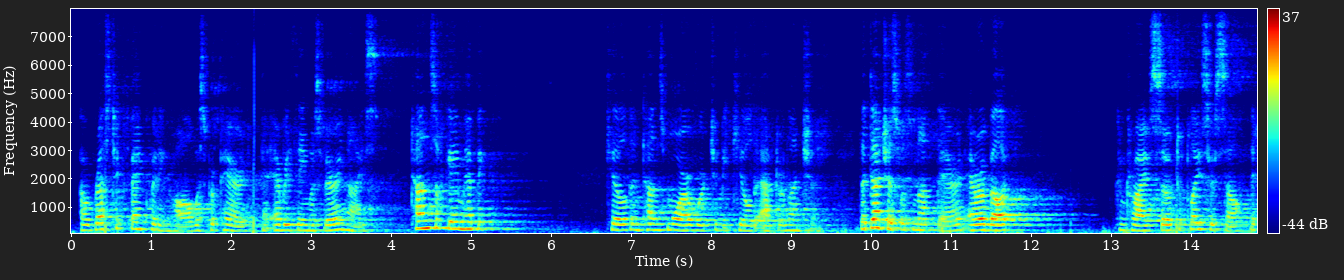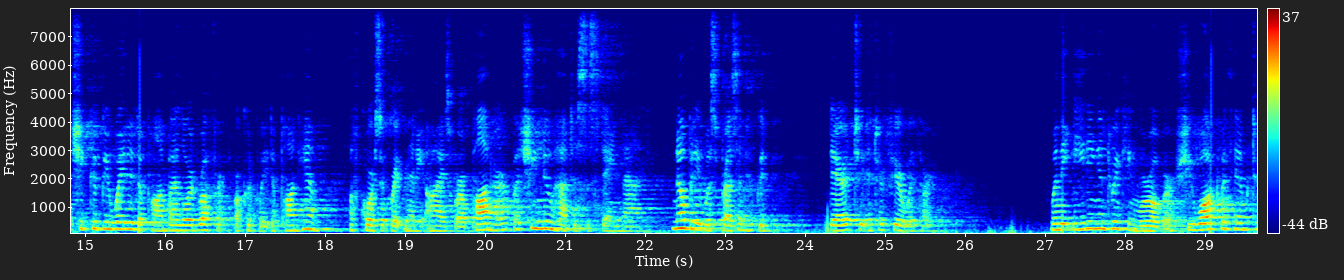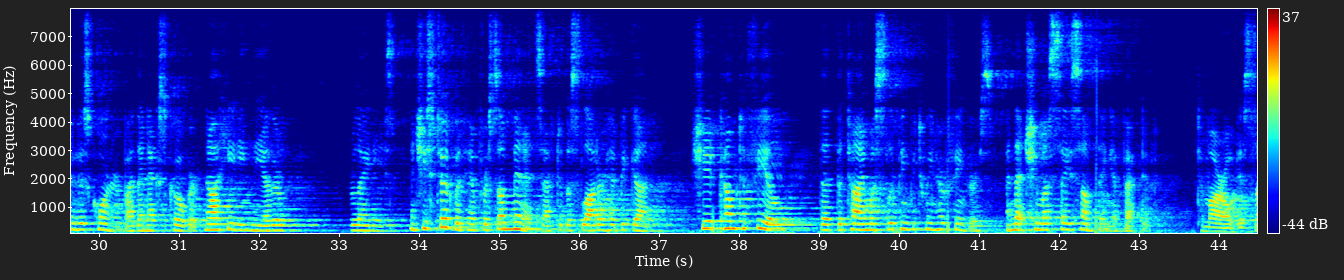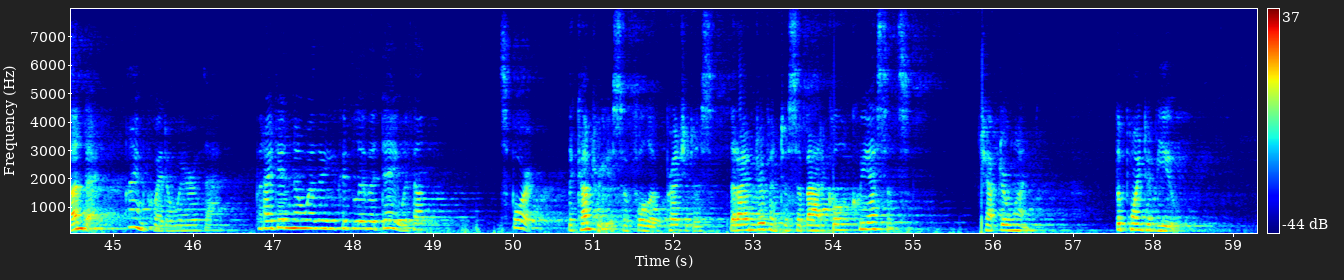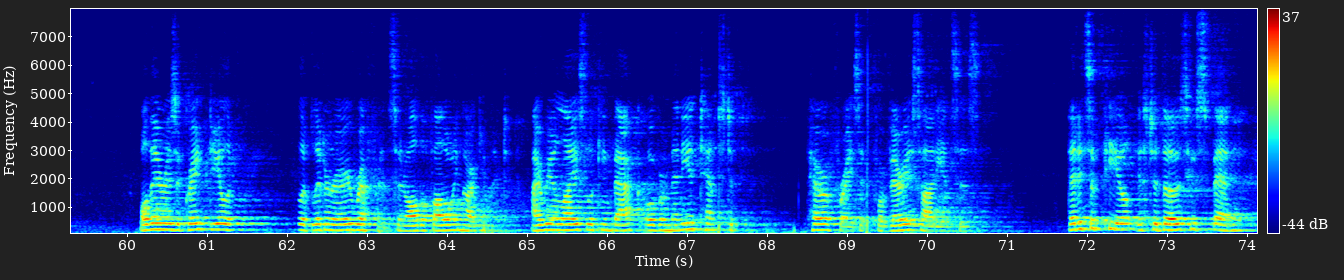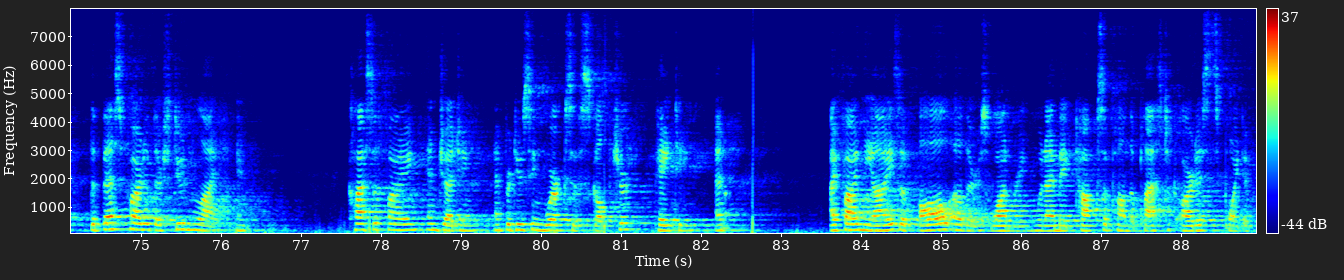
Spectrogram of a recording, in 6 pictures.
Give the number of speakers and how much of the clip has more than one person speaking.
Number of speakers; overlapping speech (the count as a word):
one, no overlap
